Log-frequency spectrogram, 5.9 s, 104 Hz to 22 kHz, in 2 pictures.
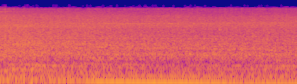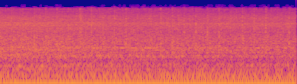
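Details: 1973 Dodge Dart Swinger, 225 slant six, first start after 29 years locked up: steady, even low rumble with no knocks or misses, fuel fed to the carburetor; holds a smooth, healthy idle.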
